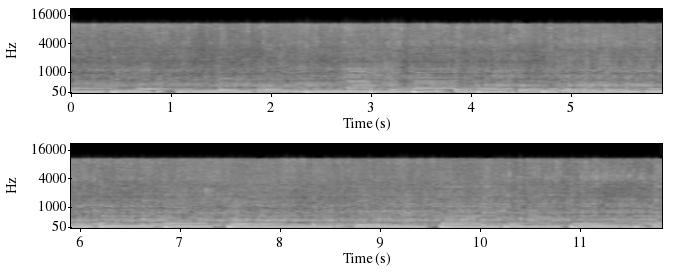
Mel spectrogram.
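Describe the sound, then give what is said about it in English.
Dragonfly airboat engine running on a shallow river, a loud, rough, constant drone with a heavy pulsing throb that holds steady throughout, with no talk. “I really love this dragonfly airboat. It helps me to get to areas on the river that are usually impossible to get to because of shallow water.”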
